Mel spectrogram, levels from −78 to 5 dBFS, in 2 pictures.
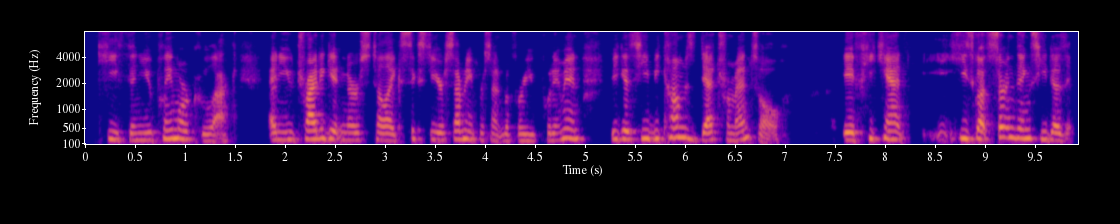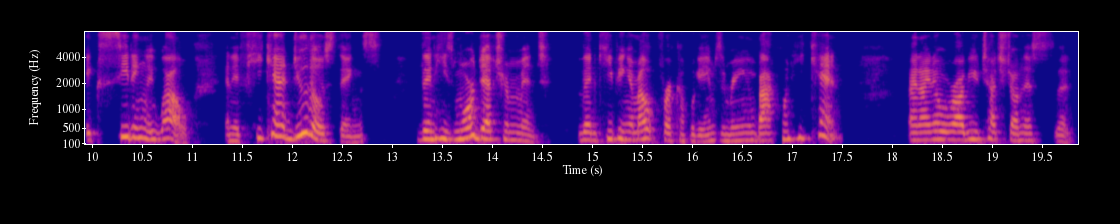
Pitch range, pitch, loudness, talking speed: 185-230 Hz, 210 Hz, -25 LUFS, 225 wpm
